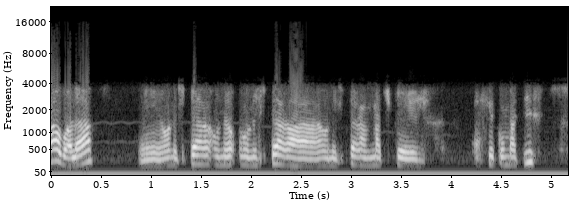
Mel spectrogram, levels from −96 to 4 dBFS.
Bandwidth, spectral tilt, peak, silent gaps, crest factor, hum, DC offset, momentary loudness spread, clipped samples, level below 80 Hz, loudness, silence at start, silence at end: 6.4 kHz; -7 dB/octave; 0 dBFS; none; 14 dB; none; 2%; 13 LU; under 0.1%; -66 dBFS; -15 LUFS; 0 s; 0.3 s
